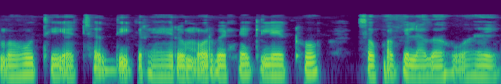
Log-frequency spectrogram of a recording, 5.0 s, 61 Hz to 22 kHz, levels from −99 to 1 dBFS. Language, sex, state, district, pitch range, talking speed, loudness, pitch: Hindi, male, Chhattisgarh, Sarguja, 115-130 Hz, 205 wpm, -19 LUFS, 115 Hz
